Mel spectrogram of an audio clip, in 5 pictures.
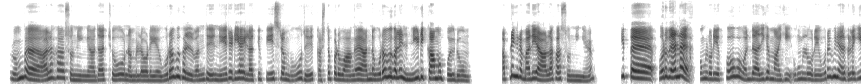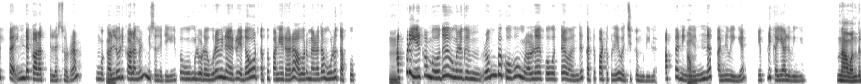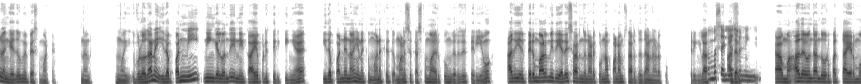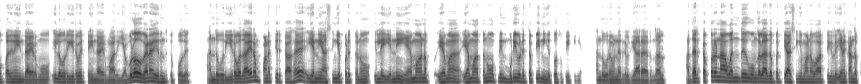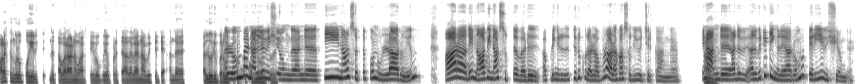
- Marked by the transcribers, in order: "பேசும்போது" said as "பேசுறம்போது"; other background noise; inhale
- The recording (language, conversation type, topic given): Tamil, podcast, வெளிப்படையாகப் பேசினால் உறவுகள் பாதிக்கப் போகும் என்ற அச்சம் உங்களுக்கு இருக்கிறதா?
